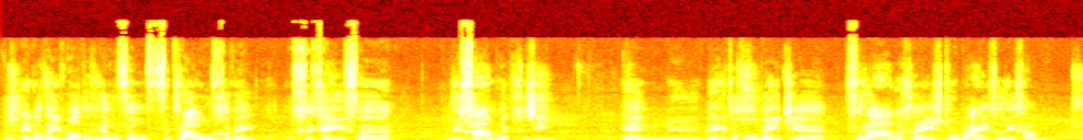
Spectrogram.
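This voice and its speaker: A man's fairly high voice at a fairly quick pace, intonation fairly even, over noticeable background noise. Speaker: fitness influencer and author. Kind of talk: interview before live audience. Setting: live event with audience.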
